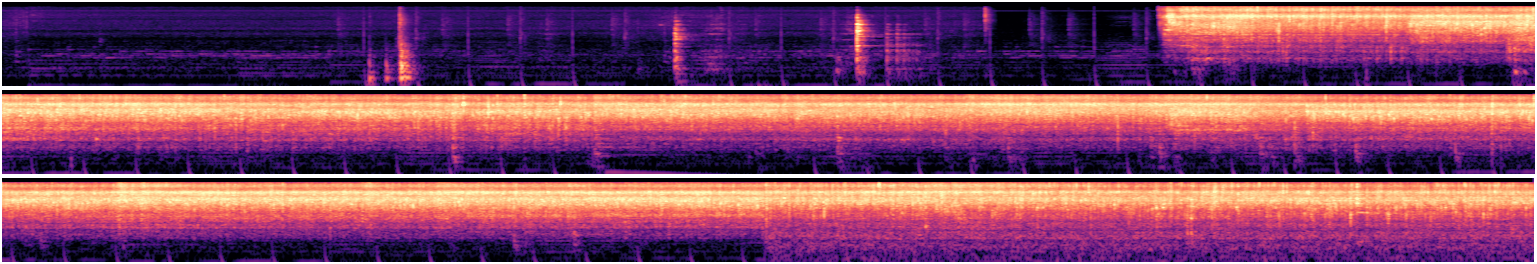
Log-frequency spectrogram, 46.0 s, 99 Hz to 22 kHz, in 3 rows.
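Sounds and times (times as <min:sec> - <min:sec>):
chicken sizzling in hot oil: 0:11.6 - 0:45.9.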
